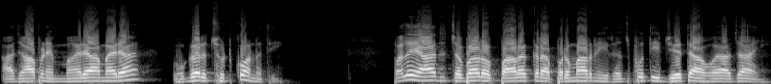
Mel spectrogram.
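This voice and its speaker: A man storyteller voicing a proud older Rajput woman who protects a wounded bird, speaking firmly and reciting verse in a measured way. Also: fairly high pitch, smooth, close to an everyday voice. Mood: firm, protective.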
